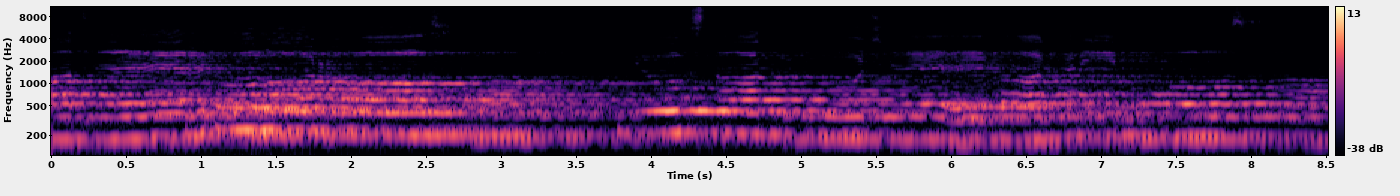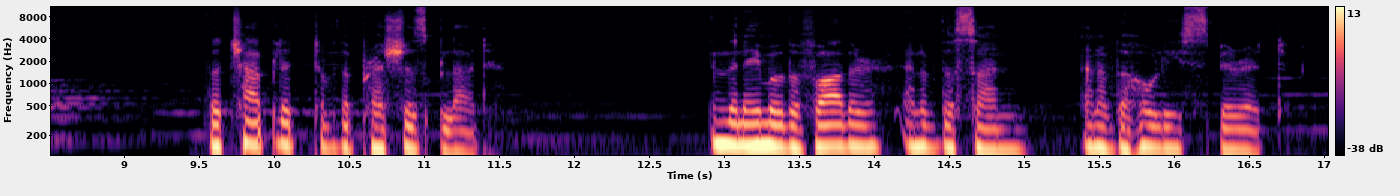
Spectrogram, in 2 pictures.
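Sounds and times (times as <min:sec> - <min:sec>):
voice chanting sustained notes: 0:00.0 - 0:17.0.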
